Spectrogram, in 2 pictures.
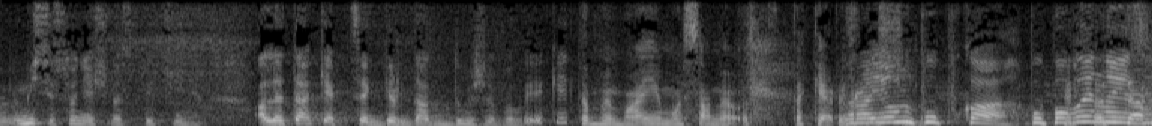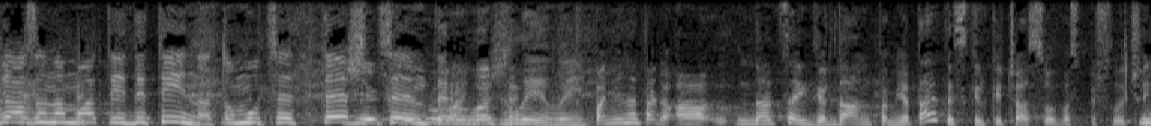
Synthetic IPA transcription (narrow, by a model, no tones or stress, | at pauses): mʲisʲisɔnʲɛt͡ʃnɔsp̪ɪtʲinʲɐ | ɐ̰lˠɛt̪ɑkjɐk̚t̪sɛɡʲerd̪ɑnd̪uʒɛʋelˠɪ̰kɪjt̪ɔmɪmɑjemɔsɑmɛ̰ɔ̰t̪ːɐkɛɾɔrɐjonpupkɑpupɔʋɪnɔjzʲʋʲjazɐnɐmɑt̪ɪjd̪ɪt̪ɪnɐt̪ɔmut̪sɛt̪ɛʃsɛnt̪ɾʋɐʒlˠɪʋɪjpɑnʲinɐt̪ɑlʲjʊʔɐnɐt̪sɛjɡʲerd̪ɑnpɐmʲjɐt̪ɑjɪt̪ɛsʲkʲilʲkɪt͡ʃɑsʊʋɑspʲiʃlˠɔt͡ʃɪ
